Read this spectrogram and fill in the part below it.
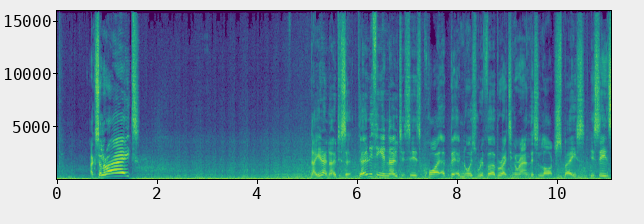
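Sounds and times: tyre and road noise: 0.0 - 11.0.

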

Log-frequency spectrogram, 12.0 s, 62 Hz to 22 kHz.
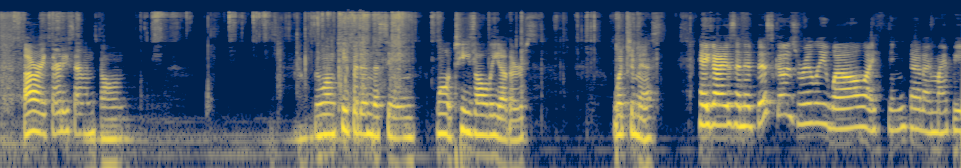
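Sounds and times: plastic bags and buttons rattling: 0.0 - 8.9.

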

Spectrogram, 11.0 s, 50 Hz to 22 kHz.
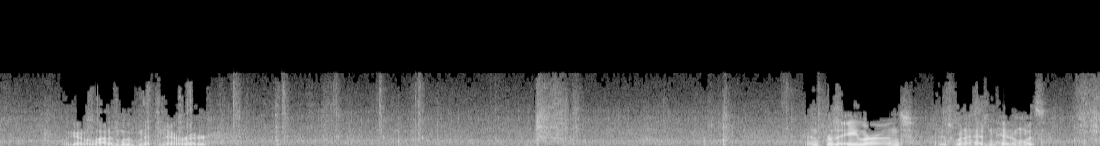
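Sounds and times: room hum and hiss: 0.0 - 11.0
foam model plane handling rustle: 10.7 - 11.0.

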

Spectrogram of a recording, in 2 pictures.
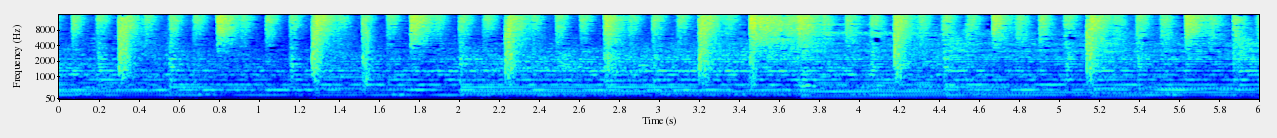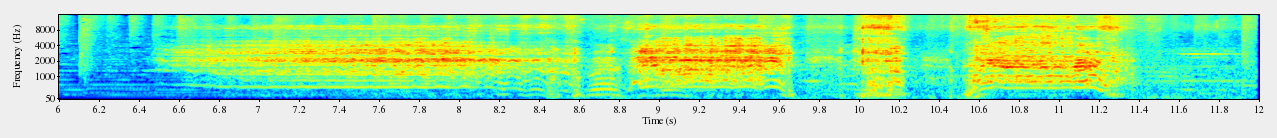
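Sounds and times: stallion neighing: 6.5 - 11.4.

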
